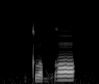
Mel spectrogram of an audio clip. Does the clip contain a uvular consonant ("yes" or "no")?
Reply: no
